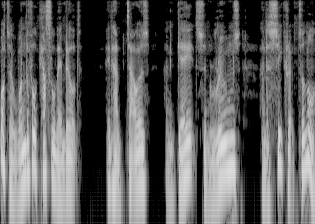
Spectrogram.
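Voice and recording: A man speaks at a fairly low pitch with lively intonation. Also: slightly mellow tone.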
